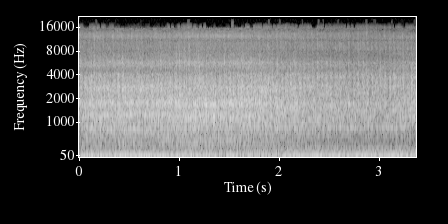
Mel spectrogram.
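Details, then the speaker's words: 1986 Peugeot 205 small four-cylinder starting first try after an oil change (5 L, level at three-quarters), catching and holding a steady, even low idle with no rattle or misfire; healthy idle. "allez je démarre du premier coup ça n'a pas l'air de cuire donc"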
